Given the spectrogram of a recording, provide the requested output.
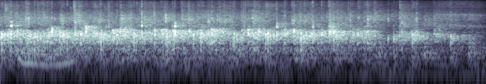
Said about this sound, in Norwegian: Nå kan dere klappe for alle sammen.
